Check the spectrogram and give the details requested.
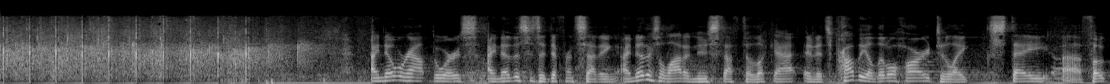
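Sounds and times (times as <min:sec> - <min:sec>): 
outdoor audience applauding: 0:00.0 - 0:03.3
speech: 0:03.7 - 0:11.0.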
